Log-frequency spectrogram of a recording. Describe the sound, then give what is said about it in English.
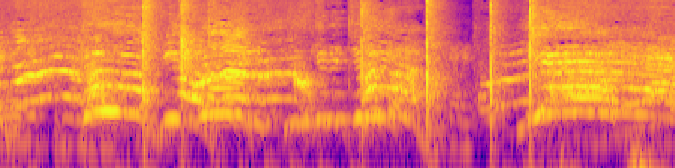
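Members of a cross-country ski team cheer while watching a race on TV. Their excited shouts are loud and overlapping, punctuated by several sharp slaps or claps. “That's the sound of members of the U.S. cross-country ski team watching Gus Schumacher on TV as he won the race in Germany”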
